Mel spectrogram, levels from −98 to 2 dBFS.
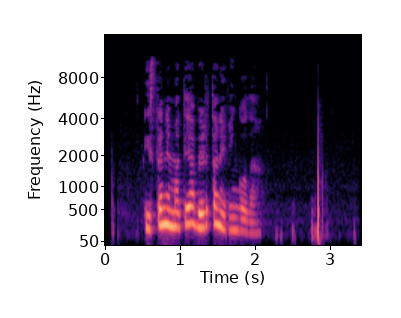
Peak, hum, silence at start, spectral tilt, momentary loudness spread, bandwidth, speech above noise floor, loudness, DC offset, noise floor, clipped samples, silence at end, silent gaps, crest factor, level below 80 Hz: -2 dBFS; none; 0.55 s; -7.5 dB/octave; 13 LU; 11 kHz; 40 dB; -24 LUFS; under 0.1%; -62 dBFS; under 0.1%; 0.55 s; none; 24 dB; -60 dBFS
